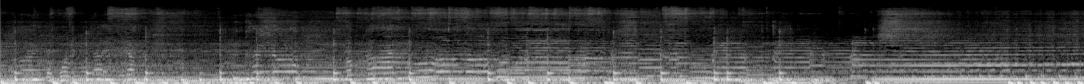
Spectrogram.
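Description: Live band dance music for Thai ramwong, with a fast steady drum beat and melody. About eight and a half seconds in, the beat stops under held notes, then comes back near the end.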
